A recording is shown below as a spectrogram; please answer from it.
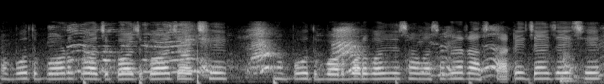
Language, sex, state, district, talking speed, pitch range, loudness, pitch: Odia, female, Odisha, Sambalpur, 170 wpm, 255-270 Hz, -15 LUFS, 260 Hz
